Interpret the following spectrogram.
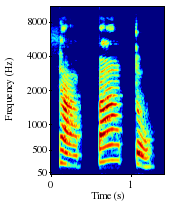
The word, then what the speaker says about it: zapato: Tenemos la palabra zapato. Zapato. Entonces, miramos la posición de la sílaba tónica, última, penúltima y antepenúltima.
